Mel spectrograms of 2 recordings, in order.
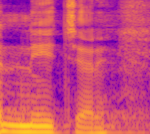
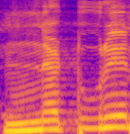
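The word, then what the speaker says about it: nature: चर ये लिखा गया नेचर। इसे नटूरे नहीं पढ़ेंगे नेचर।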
